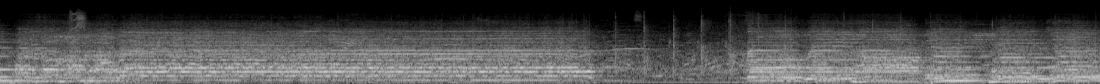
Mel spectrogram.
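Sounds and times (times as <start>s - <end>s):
choir singing long notes: 0.0s - 6.2s, 7.5s - 11.0s.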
